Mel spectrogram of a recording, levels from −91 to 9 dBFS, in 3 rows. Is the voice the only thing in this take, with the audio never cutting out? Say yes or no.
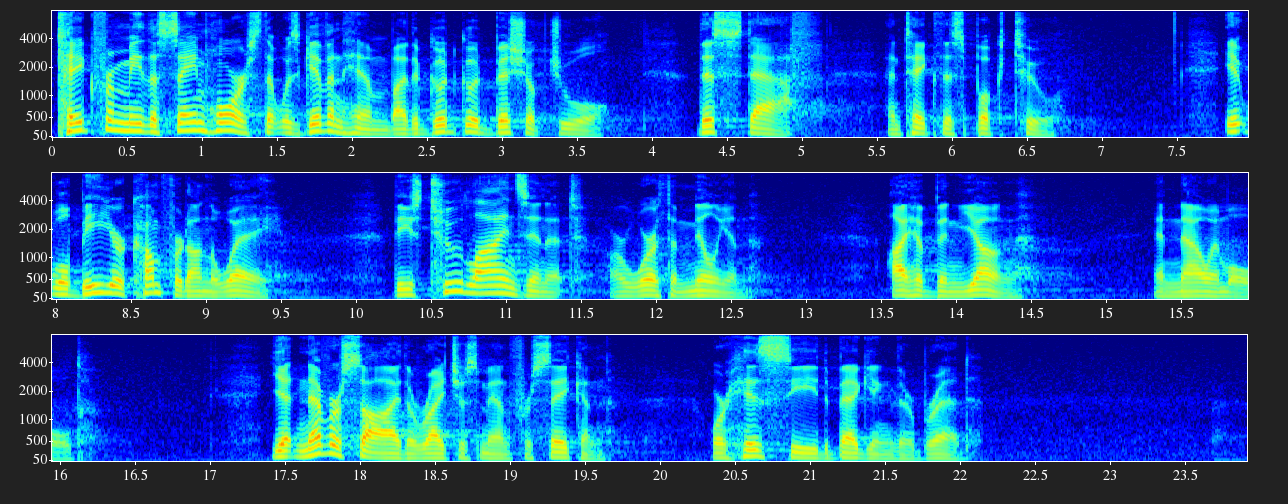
yes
